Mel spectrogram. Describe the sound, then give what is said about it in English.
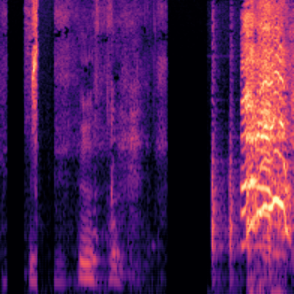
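A voice talks, then after a short pause come two or three sharp knocks on a door, quickly followed by a loud burst of vocal sound. “I thought I'd knock for a change.”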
